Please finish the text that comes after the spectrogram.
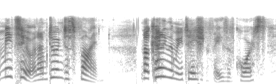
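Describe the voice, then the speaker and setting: A woman's voice: high voice, sing-song, brisk, a bit bright, no room sound, highs cut off, exaggerated voice. A woman voicing an impatient, teasing young merman companion in a brusque, hurrying manner for a story game. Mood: matter-of-fact, teasing.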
